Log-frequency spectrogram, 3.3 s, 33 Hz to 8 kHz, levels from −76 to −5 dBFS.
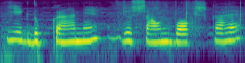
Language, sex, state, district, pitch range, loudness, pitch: Hindi, female, Jharkhand, Deoghar, 220-245 Hz, -16 LUFS, 230 Hz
